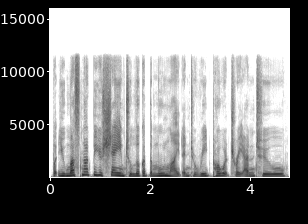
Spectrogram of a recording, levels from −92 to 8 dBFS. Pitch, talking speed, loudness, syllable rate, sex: 185 Hz, 215 wpm, -19 LUFS, 4.5 syllables/s, female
